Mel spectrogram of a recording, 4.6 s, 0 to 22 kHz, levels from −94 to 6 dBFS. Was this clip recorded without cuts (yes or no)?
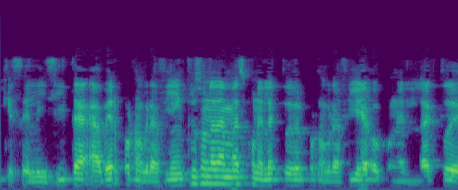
yes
